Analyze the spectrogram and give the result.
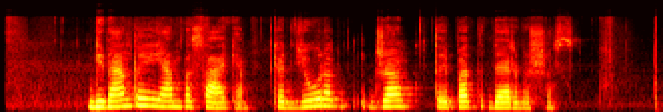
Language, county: Lithuanian, Tauragė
